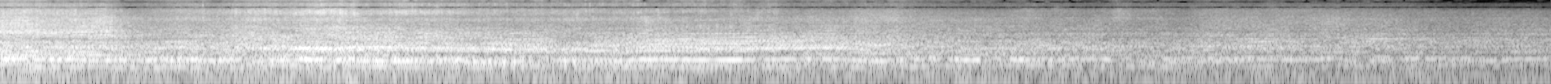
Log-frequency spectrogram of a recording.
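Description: Dirt-track super stock race cars running under throttle as they race past, the engine sound slowly fading as they pull away around the track.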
